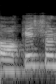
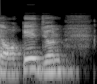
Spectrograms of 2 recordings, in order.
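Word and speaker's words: occasion: So introduction লিখবেন, তারপরে অকেজন, ঠিক আছে, অকেজন লিখলেন, এটা অকেশন আমরা উচ্চারণ করে থাকি অকেশন, বাট কারেক্ট প্রোনাউন্স আছে অকেজন।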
